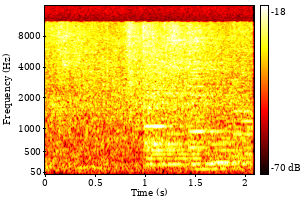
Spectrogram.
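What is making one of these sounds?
A small choir begins singing in a large echoing hall.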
